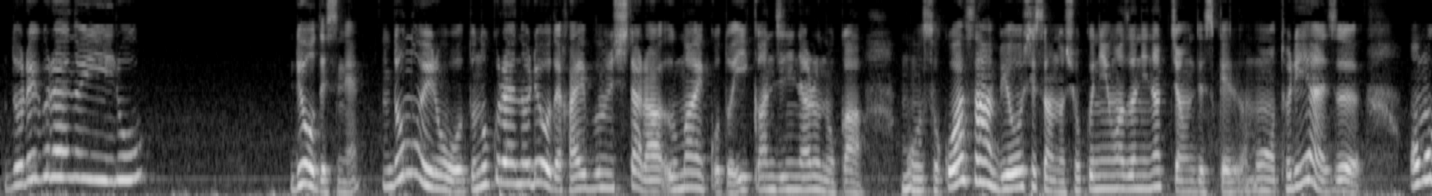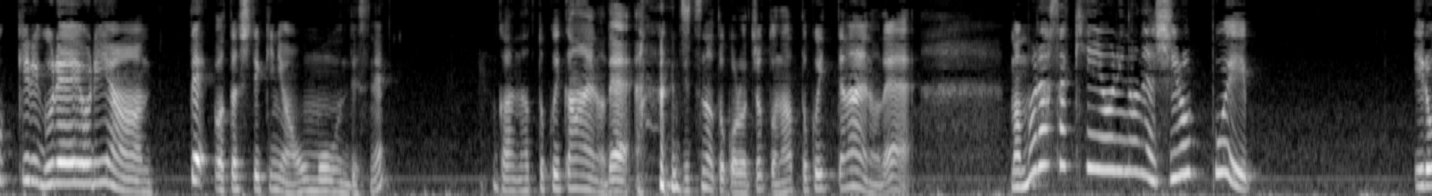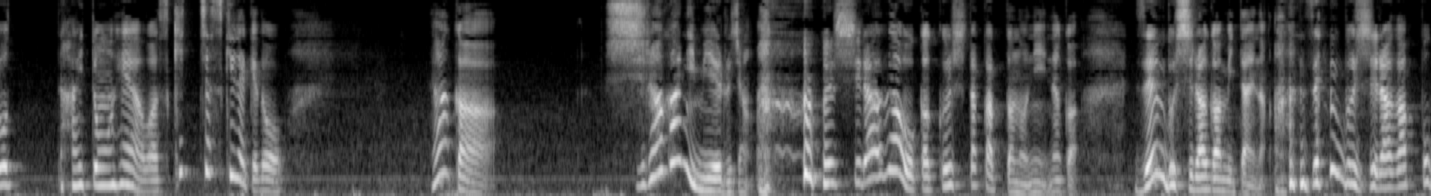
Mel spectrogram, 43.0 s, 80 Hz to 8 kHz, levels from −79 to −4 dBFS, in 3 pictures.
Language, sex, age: Japanese, female, 30-49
